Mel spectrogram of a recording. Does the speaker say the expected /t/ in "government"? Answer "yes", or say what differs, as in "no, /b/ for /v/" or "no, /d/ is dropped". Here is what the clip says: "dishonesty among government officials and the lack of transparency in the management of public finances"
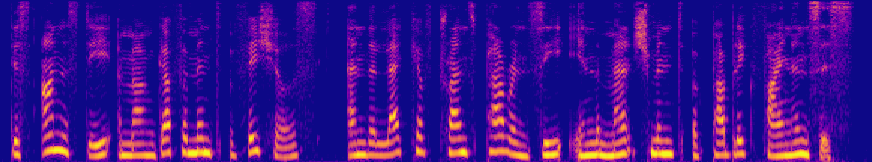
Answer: yes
